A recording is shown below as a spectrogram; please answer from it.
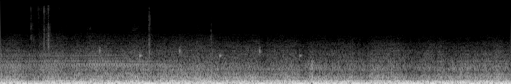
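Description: A 2026 Hyundai Santa Fe SEL accelerates hard on the highway, producing a loud, steady low engine and road roar with strong rumble inside the cabin, no voices.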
